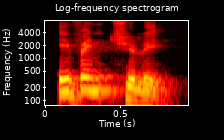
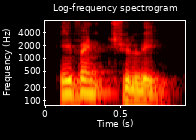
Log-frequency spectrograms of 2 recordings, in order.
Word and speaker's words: eventually: Eventually. Eventually. So the stress is in the middle, in the second.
